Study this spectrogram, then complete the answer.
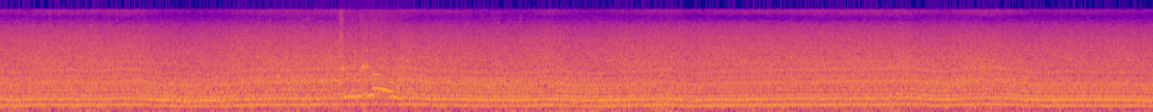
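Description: A race car engine roars loudly and steadily, rising and falling in pitch.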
